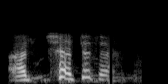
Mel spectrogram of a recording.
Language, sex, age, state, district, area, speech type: Urdu, male, 18-30, Uttar Pradesh, Azamgarh, urban, conversation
